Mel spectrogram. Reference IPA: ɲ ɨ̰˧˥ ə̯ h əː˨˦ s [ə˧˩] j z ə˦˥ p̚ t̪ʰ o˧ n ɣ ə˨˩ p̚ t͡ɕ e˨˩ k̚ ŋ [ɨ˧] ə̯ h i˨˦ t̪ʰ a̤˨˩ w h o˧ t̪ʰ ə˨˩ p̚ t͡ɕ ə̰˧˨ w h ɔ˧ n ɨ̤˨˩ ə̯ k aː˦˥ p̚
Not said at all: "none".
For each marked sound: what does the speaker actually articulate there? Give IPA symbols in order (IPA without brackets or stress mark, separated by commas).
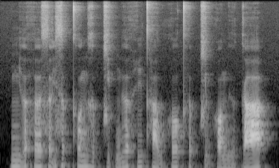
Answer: ə̰˧˥, ɨ˧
